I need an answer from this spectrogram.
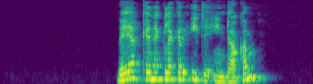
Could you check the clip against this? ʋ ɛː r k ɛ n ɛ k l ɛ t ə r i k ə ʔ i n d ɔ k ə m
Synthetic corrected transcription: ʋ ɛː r k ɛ n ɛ k l ɛ k ə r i t ə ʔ i n d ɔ k ə m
